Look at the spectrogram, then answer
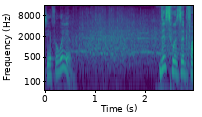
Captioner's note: crowd clapping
